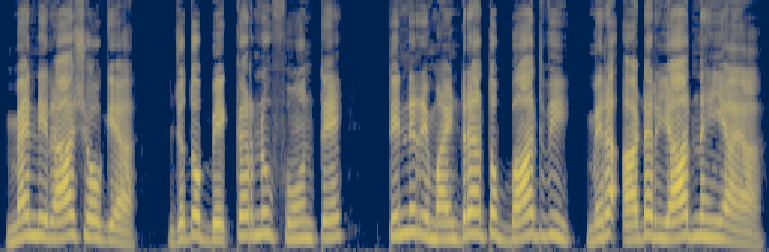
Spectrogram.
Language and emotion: Punjabi, angry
